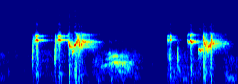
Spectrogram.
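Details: Cucak rante song used as a master recording for training pet songbirds: short bright chirped phrases with high whistled notes and a lower warbling segment, in two bursts separated by a pause.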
